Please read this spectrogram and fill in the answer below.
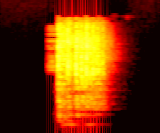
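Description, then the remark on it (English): A die is dropped onto a table, picked up by a microphone, giving a brief bright clatter of rapid little bounces that rattle for about half a second before settling. No voices are heard. “Like, you dropped a die, and I can only hear it because your mic picked it up and put it through my headphones”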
